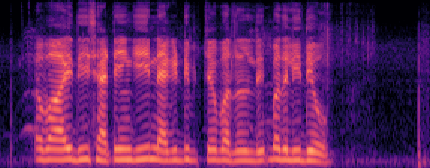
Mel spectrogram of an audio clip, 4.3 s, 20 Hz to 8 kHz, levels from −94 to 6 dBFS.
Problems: background sounds at intervals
